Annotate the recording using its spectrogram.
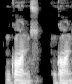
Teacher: সংযুক্ত ব্যঞ্জনে দন্ত্যন্য এর মতো উচ্চারিত হয়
